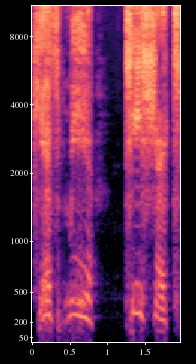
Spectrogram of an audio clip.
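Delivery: whispered, slow, drawn-out, breathy lizard voice. Quoting what the lizard says: imitating the lizard. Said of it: "The lizard's like".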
